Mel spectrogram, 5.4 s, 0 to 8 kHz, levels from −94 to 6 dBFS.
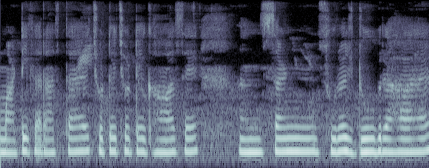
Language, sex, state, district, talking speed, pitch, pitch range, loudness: Hindi, male, Punjab, Fazilka, 155 wpm, 195 Hz, 190-200 Hz, -15 LUFS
